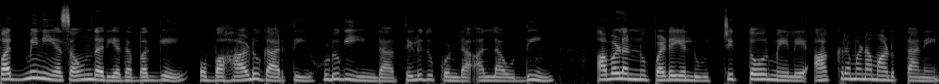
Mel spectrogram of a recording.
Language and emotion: Kannada, neutral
